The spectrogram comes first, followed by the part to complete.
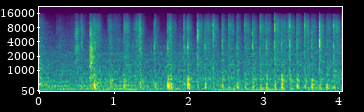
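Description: Quick, light tapping of a small box filled with lead weight and liquid resin against the workbench, done to settle the mix level. The taps come sparsely at first, then several a second from about a second and a half in.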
